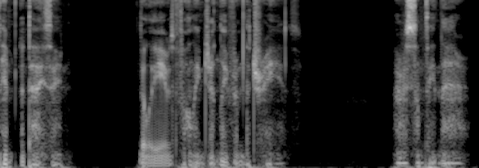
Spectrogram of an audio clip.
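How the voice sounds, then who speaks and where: In a heavily acted ASMR roleplay with no room sound, a man plays an obsessive, menacing yandere photographer who stalks the woman he loves. His voice is very deep, husky, creaky and breathy. He speaks slowly and intimately in a hush, lingering in long pauses.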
